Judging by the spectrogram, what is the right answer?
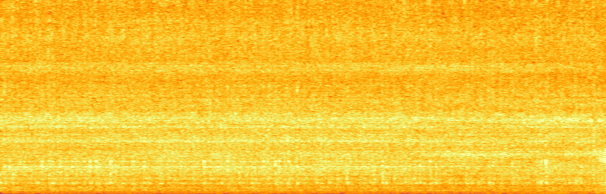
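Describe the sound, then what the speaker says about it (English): A rusty van's engine idles steadily after being restarted, a low continuous rumble with faint mechanical vibration, no voices and no change in pace. "So I started the engine back up"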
